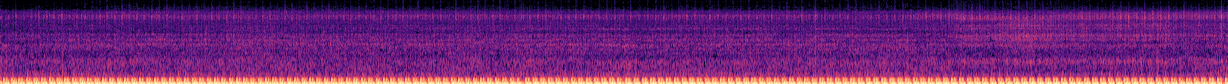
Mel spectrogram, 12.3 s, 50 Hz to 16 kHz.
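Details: 2019 Honda NC750X twin, cold start, rough since the first 300 km: the cold idle stumbles with uneven exhaust pulses. Cold-start misfire traced to zero valve clearance on 5 of 8 valves.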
